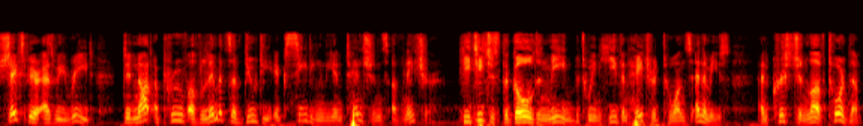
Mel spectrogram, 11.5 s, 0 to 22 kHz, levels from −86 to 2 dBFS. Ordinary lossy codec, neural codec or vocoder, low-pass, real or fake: AAC, 32 kbps; none; 7.2 kHz; real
